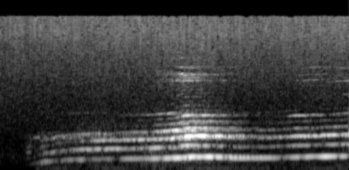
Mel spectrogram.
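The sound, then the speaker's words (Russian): A dog howls in one long, sustained, mournful note that rises slightly in pitch and swells in volume, holding steady for several seconds with no voices present. “Вы слышите, Холмс? Это собака.”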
